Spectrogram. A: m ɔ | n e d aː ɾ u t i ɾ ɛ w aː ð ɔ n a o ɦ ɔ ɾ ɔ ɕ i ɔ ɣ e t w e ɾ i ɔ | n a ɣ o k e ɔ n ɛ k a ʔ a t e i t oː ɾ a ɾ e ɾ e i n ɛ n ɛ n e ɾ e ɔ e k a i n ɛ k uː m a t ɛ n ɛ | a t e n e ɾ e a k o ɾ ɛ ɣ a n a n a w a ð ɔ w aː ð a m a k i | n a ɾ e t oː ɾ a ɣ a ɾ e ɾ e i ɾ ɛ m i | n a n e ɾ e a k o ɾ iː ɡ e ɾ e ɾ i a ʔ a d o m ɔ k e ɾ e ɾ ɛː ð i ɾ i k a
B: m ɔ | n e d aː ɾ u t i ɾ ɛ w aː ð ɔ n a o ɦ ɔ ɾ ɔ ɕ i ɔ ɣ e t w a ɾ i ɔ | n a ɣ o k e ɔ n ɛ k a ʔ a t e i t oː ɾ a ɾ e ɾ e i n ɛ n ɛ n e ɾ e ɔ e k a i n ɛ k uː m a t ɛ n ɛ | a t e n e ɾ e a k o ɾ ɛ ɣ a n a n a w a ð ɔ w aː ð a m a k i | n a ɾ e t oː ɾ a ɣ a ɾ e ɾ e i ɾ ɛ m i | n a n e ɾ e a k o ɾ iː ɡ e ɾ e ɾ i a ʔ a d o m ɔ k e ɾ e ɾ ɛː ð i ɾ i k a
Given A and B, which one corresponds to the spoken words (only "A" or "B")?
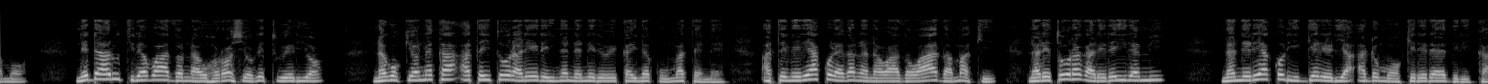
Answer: A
